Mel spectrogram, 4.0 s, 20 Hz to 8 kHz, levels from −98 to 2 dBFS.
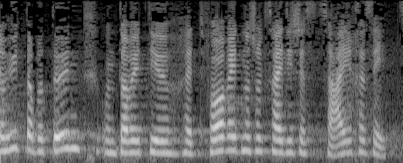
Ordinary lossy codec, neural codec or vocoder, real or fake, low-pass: none; none; real; none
